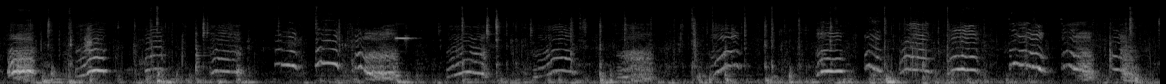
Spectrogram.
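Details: A litter of American Staffordshire Terrier puppies, newborn on 9-6-17, squealing almost without pause: overlapping thin, arched whines and squeaks from several pups in a small indoor space.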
